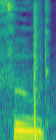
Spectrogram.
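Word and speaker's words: phở: no reason speaking of food have any of y'all had vietnamese foe pronounced foo best soup to exist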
